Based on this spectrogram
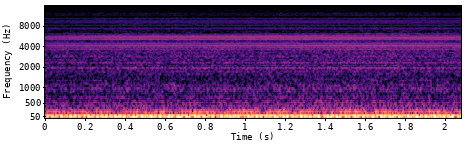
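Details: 1991 Jeep Cherokee Briarwood after replacing the dead alternator, gauge showing about 14 volts: steady, even low rumble at idle with no knocks, ticks or whine; runs smoothly and healthy.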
